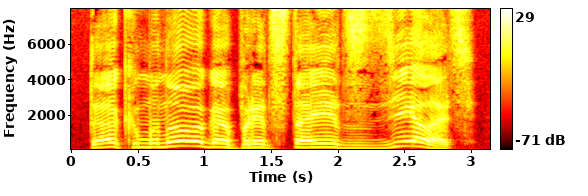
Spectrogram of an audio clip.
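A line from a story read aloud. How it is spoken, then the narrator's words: Joyful exclamation. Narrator (Russian): радостно воскликнул Флэг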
